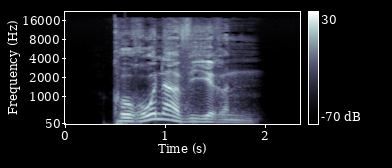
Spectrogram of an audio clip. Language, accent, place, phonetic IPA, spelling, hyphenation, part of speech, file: German, Germany, Berlin, [koˈʁoːnaˌviːʁən], Coronaviren, Co‧ro‧na‧vi‧ren, noun, De-Coronaviren.ogg
- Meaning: plural of Coronavirus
